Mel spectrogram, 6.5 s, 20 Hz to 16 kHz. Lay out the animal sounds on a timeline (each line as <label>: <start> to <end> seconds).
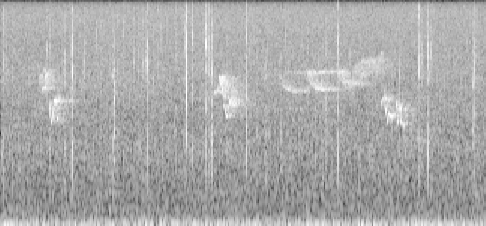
Red-eyed Vireo (Vireo olivaceus): 0.0 to 6.5 seconds
Black-throated Blue Warbler (Setophaga caerulescens): 3.4 to 5.3 seconds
